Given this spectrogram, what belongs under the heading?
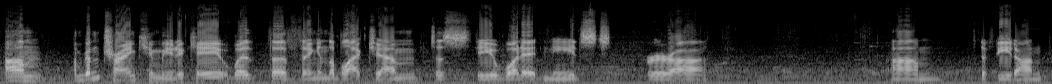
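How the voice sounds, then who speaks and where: A man's voice: mid-range voice, steady tone, slow, bright, forceful tone, slight background noise. A man playing a tabletop game, thinking aloud hesitantly about what his character does. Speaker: player.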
